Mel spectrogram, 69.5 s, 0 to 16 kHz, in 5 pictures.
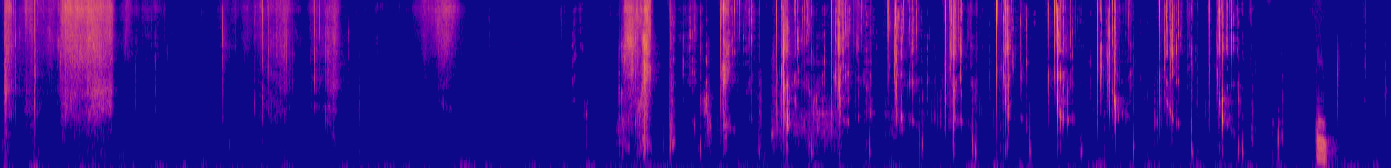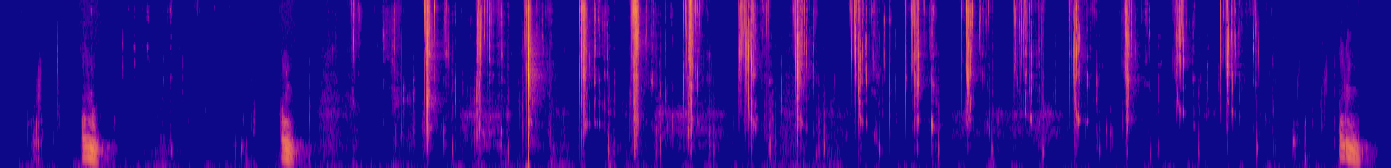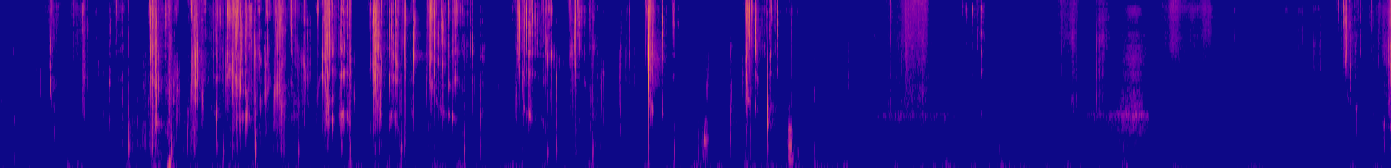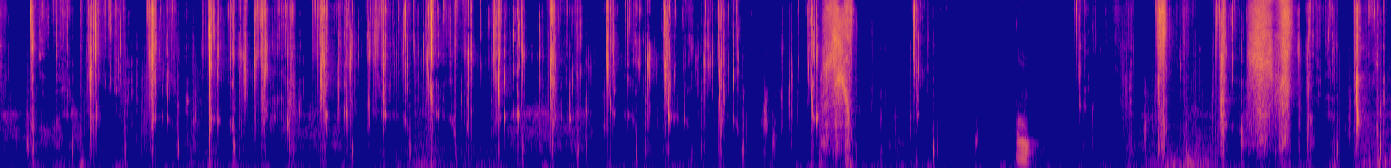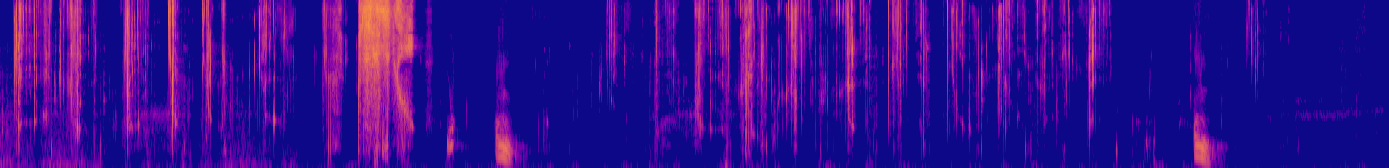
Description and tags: Banana Munching
Nom nom. Tasty!
Recorded with Zoom H2. Edited with Audacity.
banana, bananas, chomp, comedic, comedy, eat, eating, food, fooding, fruit, health, healthy, nom, nomnom, nourishment, tasty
